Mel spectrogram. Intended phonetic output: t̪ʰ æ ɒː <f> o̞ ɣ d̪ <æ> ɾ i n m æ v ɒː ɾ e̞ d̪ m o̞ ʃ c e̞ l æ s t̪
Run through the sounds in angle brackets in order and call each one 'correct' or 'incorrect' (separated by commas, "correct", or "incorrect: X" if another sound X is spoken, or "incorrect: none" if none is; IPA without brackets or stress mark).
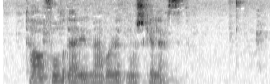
correct, correct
